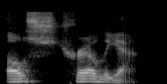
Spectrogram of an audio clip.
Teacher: no tanto como au, sino como una o.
